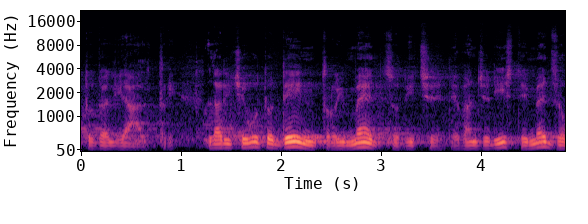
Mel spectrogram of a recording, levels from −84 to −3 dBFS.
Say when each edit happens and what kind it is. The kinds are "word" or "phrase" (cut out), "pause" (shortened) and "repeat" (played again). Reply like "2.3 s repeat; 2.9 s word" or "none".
1.2 s word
